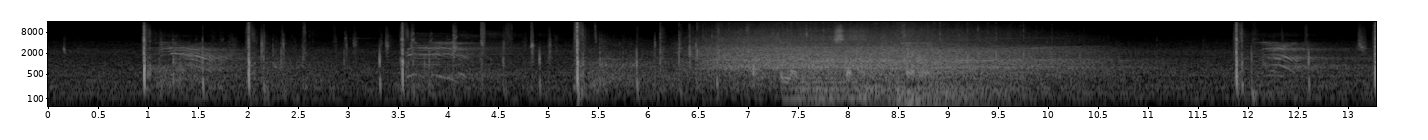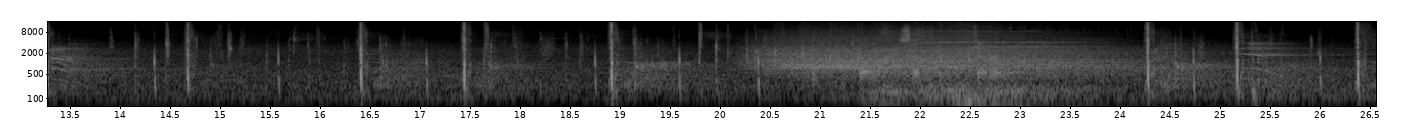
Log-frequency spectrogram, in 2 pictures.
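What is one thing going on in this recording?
Tennis rackets strike a ball on a hard court.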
